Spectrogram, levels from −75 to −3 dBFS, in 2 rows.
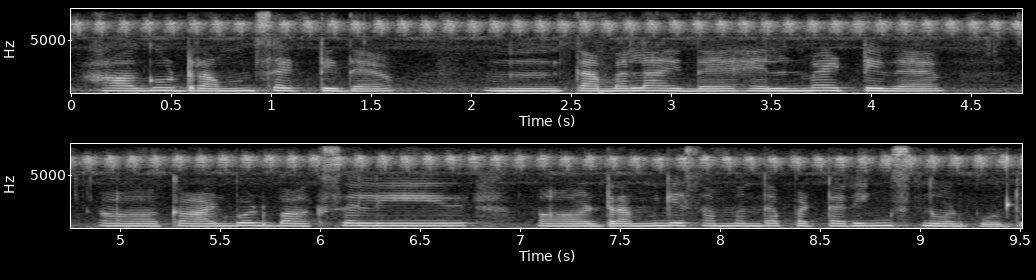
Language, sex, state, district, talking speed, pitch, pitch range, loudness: Kannada, female, Karnataka, Bellary, 115 wpm, 225 Hz, 215-235 Hz, -16 LUFS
